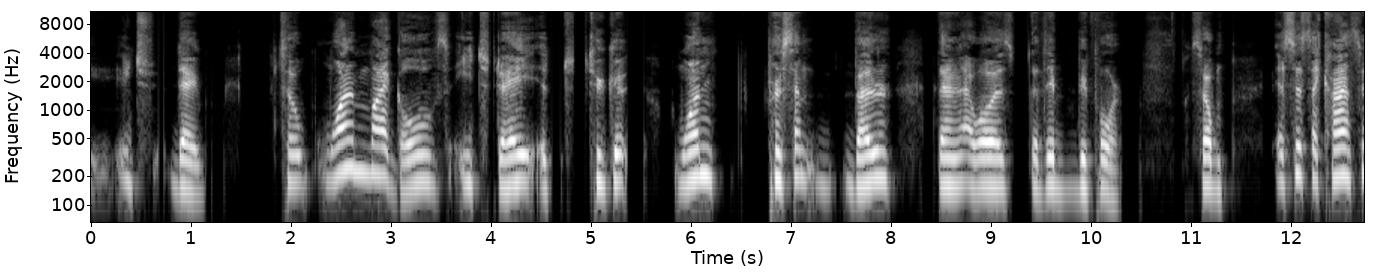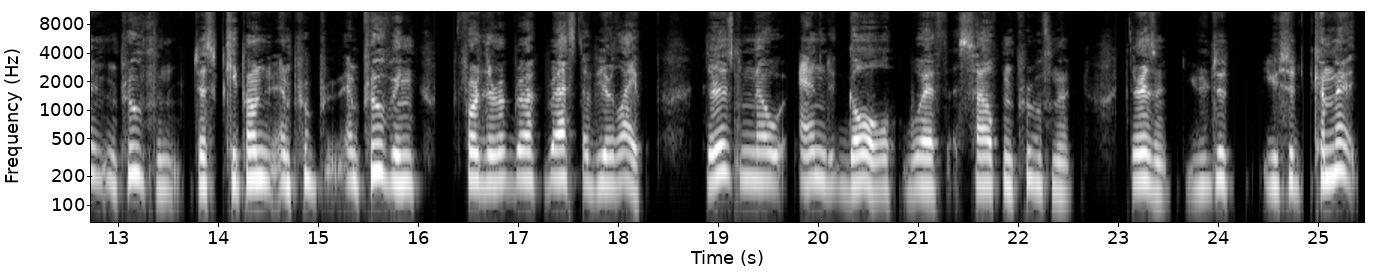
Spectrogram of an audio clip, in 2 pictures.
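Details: Adult man with cerebral palsy affecting every muscle of his body; he says his speech is much better than 8 months earlier and improves as his health improves; dysarthria (cerebral palsy).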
